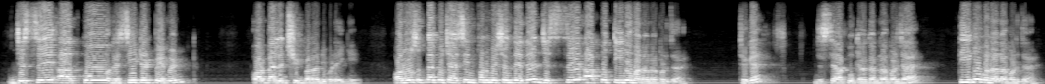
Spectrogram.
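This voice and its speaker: A man's voice: high-pitched, moderate pace, fairly bright tone. A middle-aged man teaching an accounts class, quizzing students and repeating key points. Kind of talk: classroom lecture. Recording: echoey classroom from far off.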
